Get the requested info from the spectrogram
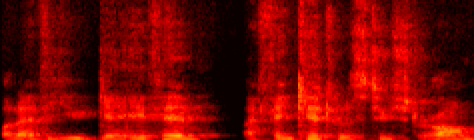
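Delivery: hushed, quiet whisper. Player whispering to Mouse about another character; whispering. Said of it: "I'm gonna whisper to Mouse".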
